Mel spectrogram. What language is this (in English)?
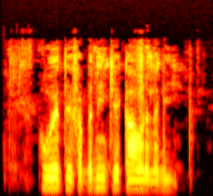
Sindhi Bhil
